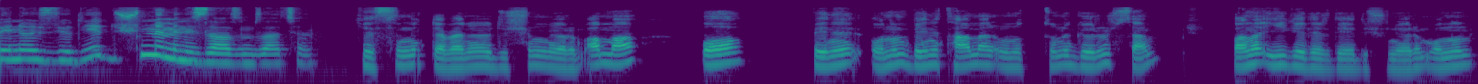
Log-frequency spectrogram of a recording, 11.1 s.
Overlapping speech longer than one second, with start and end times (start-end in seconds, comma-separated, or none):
none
